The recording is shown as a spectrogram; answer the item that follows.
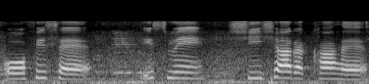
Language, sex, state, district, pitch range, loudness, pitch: Hindi, female, Haryana, Rohtak, 260-295 Hz, -16 LUFS, 270 Hz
